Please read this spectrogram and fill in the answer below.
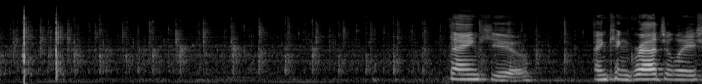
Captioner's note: applause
